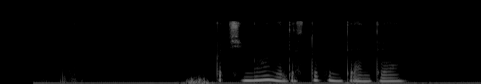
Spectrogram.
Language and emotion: Russian, sad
